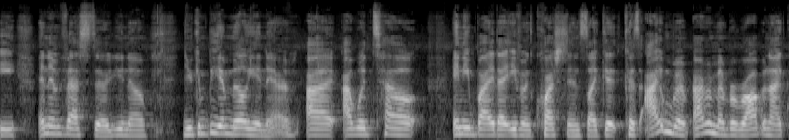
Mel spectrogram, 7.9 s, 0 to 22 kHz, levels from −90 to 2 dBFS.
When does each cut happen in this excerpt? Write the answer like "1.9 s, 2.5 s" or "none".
none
